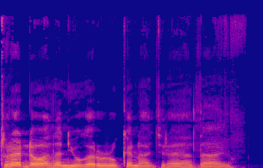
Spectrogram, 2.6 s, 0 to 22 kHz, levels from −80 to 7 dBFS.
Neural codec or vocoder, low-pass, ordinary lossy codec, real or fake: vocoder, 48 kHz, 128 mel bands, Vocos; 19.8 kHz; MP3, 96 kbps; fake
